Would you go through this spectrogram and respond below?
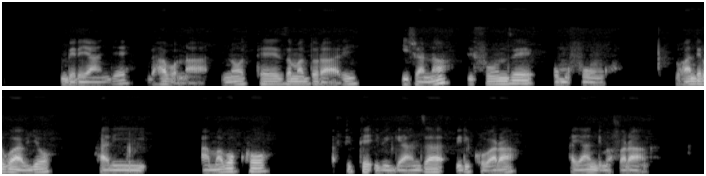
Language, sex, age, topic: Kinyarwanda, male, 18-24, finance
